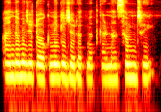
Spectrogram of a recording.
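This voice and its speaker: A woman's voice: mid-range voice, level tone, mellow, lightly acted. Woman reading a cruel, domineering husband. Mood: cold, commanding. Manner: curt, commanding.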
